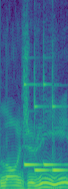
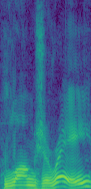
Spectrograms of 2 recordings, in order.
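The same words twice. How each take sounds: First: It is pronounced with a French accent. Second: It is pronounced without a French accent. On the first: "หรือ" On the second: "คำนี้ออกเสียงว่า"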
